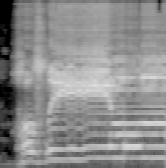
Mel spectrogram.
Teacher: मीम मुशद्दद पर गुन्ना करना है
